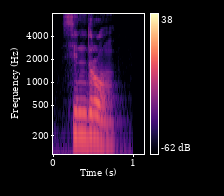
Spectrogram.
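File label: "sindrom", Azerbaijani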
